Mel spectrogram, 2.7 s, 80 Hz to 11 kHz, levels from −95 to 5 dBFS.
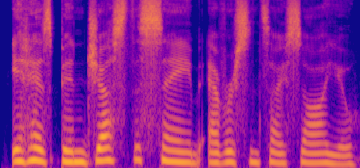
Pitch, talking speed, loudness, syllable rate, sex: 200 Hz, 245 wpm, -20 LUFS, 5.2 syllables/s, female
